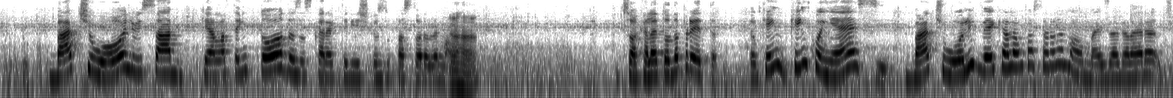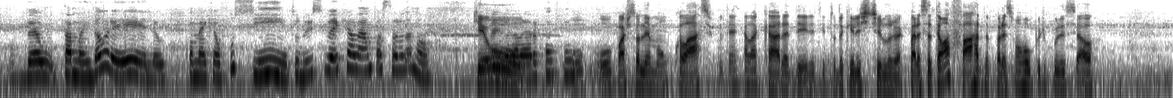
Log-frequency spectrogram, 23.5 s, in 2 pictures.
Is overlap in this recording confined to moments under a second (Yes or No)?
Yes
